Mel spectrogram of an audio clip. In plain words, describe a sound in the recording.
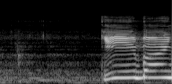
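An elderly man speaks loudly close by.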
